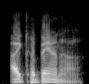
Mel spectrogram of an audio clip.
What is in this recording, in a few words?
"ikebana", American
